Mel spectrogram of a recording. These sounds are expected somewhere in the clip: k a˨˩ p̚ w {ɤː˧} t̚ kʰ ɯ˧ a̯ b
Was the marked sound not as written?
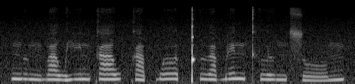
yes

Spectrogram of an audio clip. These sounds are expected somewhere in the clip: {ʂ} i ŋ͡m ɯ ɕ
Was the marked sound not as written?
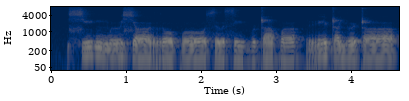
yes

